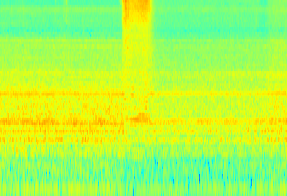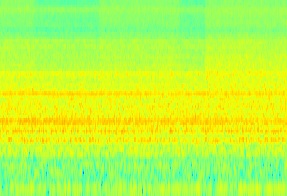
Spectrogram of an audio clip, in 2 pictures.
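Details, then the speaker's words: Electric Karcher pressure washer with a new foam cannon: uneven, surging, pulsing hiss instead of constant pressure; the cannon's too-small orifice didn't suit the washer's flow, fixed by drilling the nozzle hole larger. "foreign was getting similar results just not a constant high pressure spray"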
